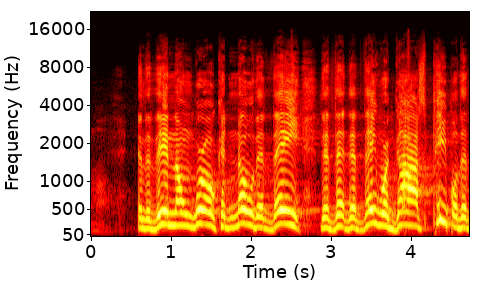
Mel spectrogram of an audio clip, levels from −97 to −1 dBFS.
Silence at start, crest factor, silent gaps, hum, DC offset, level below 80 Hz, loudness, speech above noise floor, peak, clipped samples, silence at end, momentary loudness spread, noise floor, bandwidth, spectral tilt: 0.6 s; 16 dB; none; none; under 0.1%; -74 dBFS; -19 LUFS; 39 dB; -4 dBFS; under 0.1%; 0 s; 7 LU; -57 dBFS; 11 kHz; -6 dB/octave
